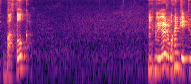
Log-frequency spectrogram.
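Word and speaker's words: bazuca: to get bazooka or as we say in Spanish, bathoka.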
